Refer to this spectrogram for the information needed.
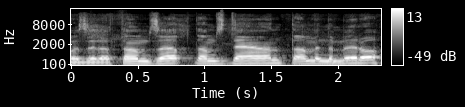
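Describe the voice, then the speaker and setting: Moderately paced speech from a man with an American accent over background music. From United States. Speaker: podcast host. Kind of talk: casual chat.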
